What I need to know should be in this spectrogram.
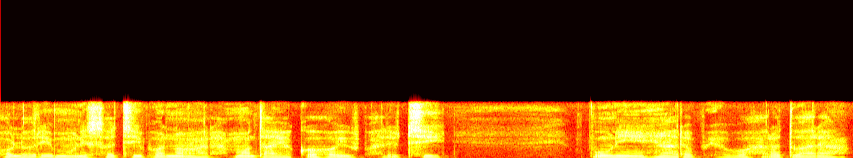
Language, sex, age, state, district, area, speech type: Odia, female, 18-30, Odisha, Subarnapur, urban, spontaneous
